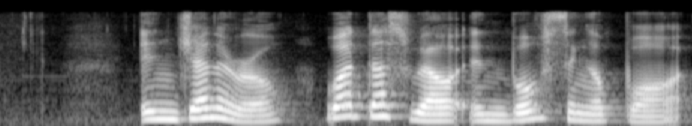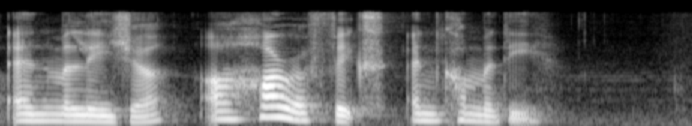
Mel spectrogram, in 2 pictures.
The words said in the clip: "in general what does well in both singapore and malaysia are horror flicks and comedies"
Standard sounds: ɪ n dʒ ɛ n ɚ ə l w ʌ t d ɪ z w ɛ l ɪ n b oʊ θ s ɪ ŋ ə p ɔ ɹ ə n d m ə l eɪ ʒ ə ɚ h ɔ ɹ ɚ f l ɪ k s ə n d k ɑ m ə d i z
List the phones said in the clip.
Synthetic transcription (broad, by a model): ɪ n dʒ ɛ n ɚ ə l w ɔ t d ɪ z w ɛ l ɪ n b oʊ θ s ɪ ŋ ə p ɔ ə n m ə l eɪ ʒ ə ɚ h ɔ ɹ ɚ f ɪ k s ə n k ɑ m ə d i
